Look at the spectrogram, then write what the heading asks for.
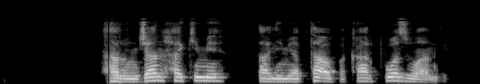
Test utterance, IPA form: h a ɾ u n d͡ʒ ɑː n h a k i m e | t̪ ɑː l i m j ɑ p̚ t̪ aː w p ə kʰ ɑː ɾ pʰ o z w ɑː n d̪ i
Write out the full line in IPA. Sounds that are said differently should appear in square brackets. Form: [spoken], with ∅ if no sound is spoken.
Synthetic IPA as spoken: h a ɾ u n d͡ʒ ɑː n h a k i m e | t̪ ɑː l i m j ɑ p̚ t̪ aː w p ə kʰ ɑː ɾ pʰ o z w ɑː n d̪ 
